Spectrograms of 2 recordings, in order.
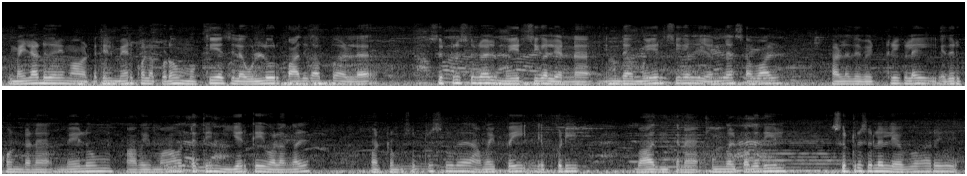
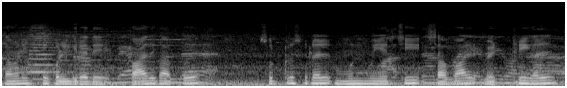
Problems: background sounds at intervals, background conversations at intervals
